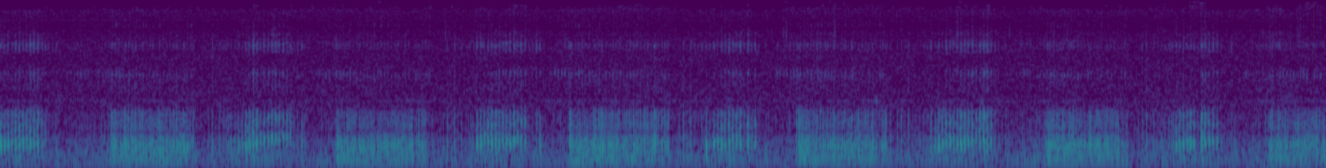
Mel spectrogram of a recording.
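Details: Domestic cat, a female, purring loudly while asleep indoors; rumbling bursts alternate with short quiet gaps, roughly one breath cycle every two seconds, steady and even throughout.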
